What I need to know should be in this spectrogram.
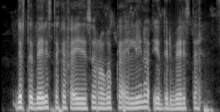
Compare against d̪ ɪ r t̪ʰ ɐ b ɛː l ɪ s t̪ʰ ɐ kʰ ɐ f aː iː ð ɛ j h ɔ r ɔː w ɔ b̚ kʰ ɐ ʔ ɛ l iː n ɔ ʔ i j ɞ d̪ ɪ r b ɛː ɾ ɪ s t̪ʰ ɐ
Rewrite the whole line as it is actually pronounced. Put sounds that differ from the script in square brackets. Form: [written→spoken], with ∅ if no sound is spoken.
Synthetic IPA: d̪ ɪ r t̪ʰ ɐ b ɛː [l→ɾ] ɪ s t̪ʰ ɐ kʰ ɐ f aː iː ð ɛ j [h→s] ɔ r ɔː [w→β] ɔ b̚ kʰ ɐ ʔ ɛ l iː n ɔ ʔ i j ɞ d̪ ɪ r b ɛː ɾ ɪ s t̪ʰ ɐ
